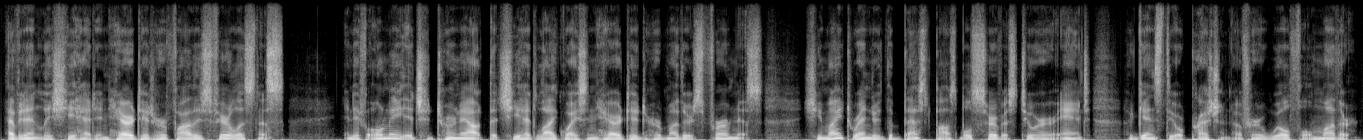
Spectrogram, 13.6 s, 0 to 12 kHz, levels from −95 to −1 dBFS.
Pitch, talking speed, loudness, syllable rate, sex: 100 Hz, 170 wpm, -20 LUFS, 5.6 syllables/s, male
